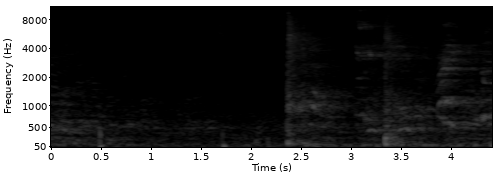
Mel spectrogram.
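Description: A volleyball is struck with sharp slaps.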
